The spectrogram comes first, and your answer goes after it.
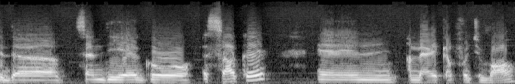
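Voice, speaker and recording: A man with a Brazilian Portuguese accent speaks very slowly at a fairly low pitch in a monotone, flat intonation. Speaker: massage therapist. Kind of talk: testimonial interview. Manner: halting.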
